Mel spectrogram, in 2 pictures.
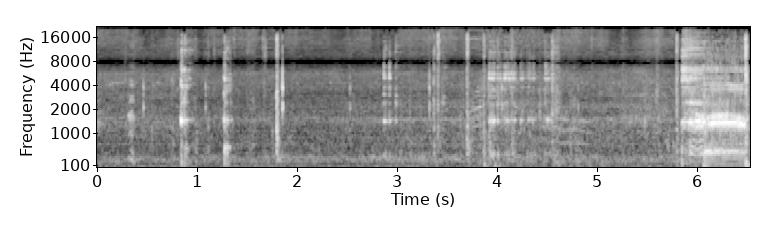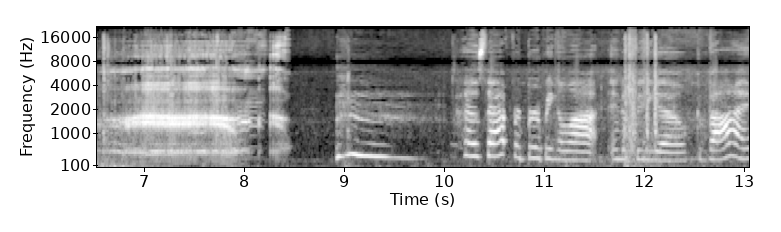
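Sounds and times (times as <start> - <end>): long loud burp: 0.8 - 1.4, 3.9 - 4.6, 5.8 - 8.5.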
